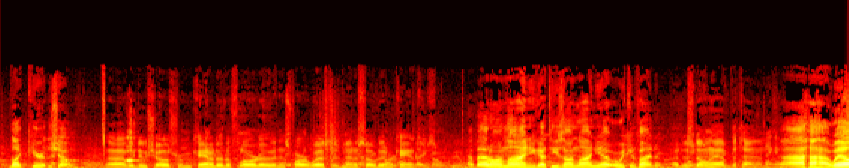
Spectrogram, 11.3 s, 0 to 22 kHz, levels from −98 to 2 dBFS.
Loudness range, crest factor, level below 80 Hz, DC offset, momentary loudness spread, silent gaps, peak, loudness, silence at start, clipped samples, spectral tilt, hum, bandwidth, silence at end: 7 LU; 22 dB; -46 dBFS; under 0.1%; 16 LU; none; 0 dBFS; -22 LUFS; 0 s; under 0.1%; -5 dB/octave; none; 13 kHz; 0 s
